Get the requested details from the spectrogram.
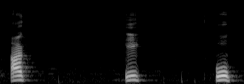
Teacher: اک۔ وہاں تھا آق ایق اوق، دیکھیں یہاں اک اک اک، آواز پیچھے لوٹ کے نہ آئے، وہیں پہ آواز جو ہے اس کو روک دیا جائے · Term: چھوٹا کاف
